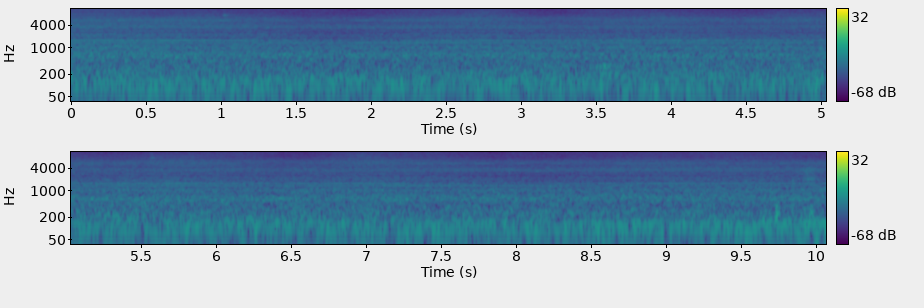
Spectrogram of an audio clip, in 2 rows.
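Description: A Boeing 737 MAX 8 jet roars through its takeoff roll in a flight simulator, a steady broadband engine rumble and hiss that holds constant and fairly loud throughout, with no voices.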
